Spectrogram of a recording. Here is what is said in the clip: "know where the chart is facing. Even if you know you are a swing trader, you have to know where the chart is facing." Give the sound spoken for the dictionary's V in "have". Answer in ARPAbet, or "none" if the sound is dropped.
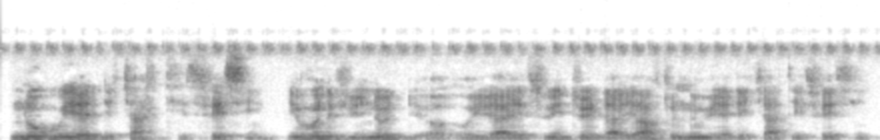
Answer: F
